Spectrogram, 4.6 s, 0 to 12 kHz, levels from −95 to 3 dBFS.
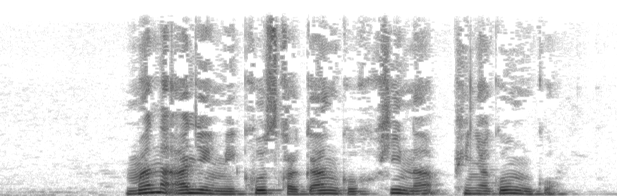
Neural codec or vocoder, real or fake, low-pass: none; real; 10.8 kHz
